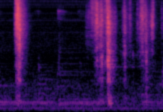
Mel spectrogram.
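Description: A few short, crisp paper rustles of banknotes being flicked through and counted by hand, over quiet background music.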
